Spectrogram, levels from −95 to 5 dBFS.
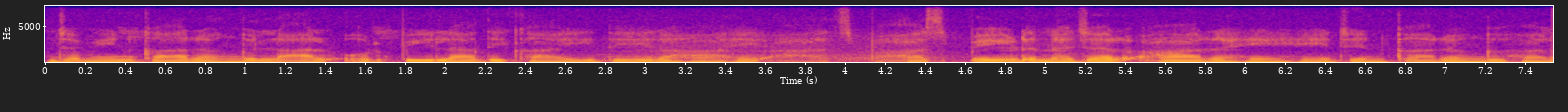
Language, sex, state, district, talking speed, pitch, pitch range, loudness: Hindi, female, Chhattisgarh, Bastar, 160 wpm, 175 Hz, 170-185 Hz, -17 LUFS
